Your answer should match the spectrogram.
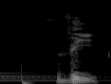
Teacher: Para pronunciarla correctamente, la lengua debe salir y ubicarse justo debajo de los dientes superiores y el sonido es de vibración. La vibración se siente en la garganta y en la punta de la lengua. El viento pasa entre los dientes superiores y la lengua sin separarlos.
